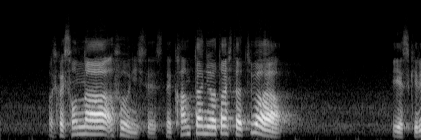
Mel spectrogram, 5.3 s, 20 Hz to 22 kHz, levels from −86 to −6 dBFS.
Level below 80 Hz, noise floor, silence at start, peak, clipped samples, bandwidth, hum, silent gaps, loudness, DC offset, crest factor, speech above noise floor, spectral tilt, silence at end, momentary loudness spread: -78 dBFS; -60 dBFS; 0.6 s; -6 dBFS; under 0.1%; 8.8 kHz; none; none; -22 LUFS; under 0.1%; 18 dB; 38 dB; -5 dB/octave; 0 s; 15 LU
